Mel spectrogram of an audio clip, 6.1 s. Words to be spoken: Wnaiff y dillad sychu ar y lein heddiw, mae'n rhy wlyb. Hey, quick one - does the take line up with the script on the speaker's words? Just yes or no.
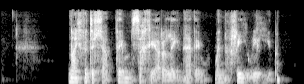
no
